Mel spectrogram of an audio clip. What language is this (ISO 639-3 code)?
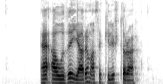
bak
